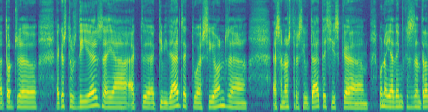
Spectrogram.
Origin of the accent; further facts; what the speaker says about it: Ibiza, Balearic Islands, Spain; born there; farà anys que jo vaig néixer dalt vila, a Sa Carrossa.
